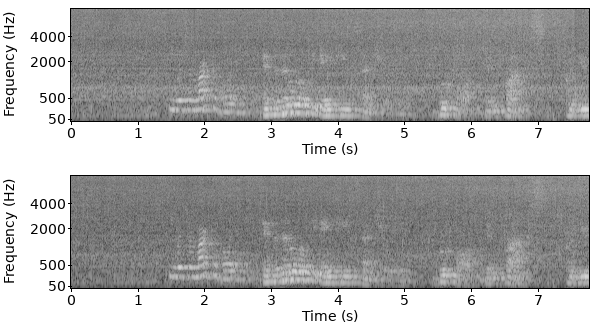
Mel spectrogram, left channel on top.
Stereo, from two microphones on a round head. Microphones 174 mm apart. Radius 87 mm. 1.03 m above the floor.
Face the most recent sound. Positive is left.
turn(degrees=20)  # may be behind; listen again after turning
